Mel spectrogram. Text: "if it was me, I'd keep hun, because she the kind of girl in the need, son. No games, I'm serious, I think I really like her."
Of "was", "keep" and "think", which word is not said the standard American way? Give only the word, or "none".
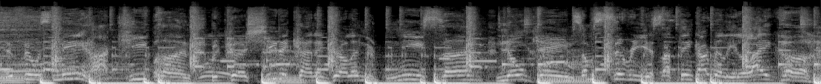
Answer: none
